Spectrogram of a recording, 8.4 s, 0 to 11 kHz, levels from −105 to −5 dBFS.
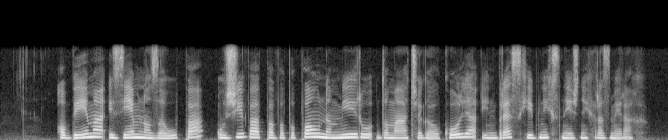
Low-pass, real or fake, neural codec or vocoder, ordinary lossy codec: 7.2 kHz; real; none; none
